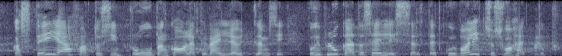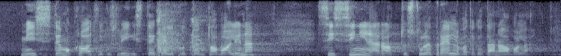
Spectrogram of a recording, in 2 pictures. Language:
Estonian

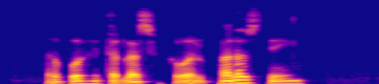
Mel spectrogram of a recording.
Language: Pashto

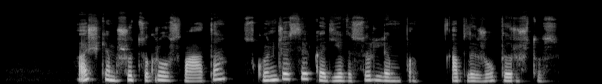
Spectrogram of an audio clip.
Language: Lithuanian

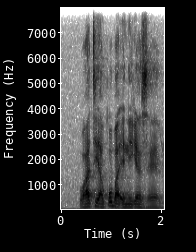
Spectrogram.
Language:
Xhosa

